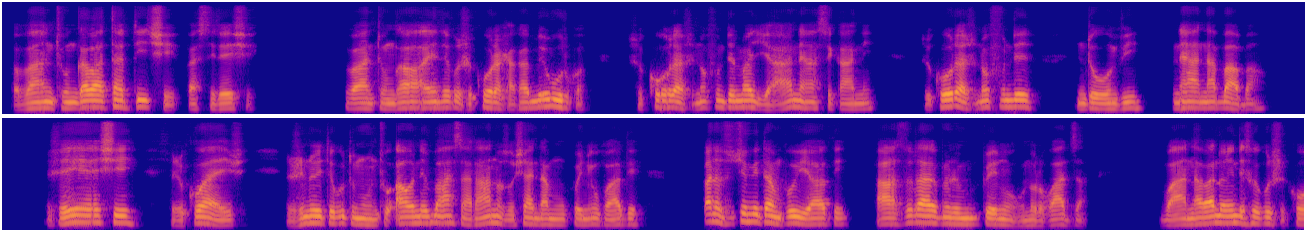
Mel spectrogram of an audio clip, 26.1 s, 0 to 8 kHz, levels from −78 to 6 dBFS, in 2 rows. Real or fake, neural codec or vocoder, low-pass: fake; codec, 16 kHz, about 1 kbps, DyCAST, with the encoder's durations; 7.2 kHz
